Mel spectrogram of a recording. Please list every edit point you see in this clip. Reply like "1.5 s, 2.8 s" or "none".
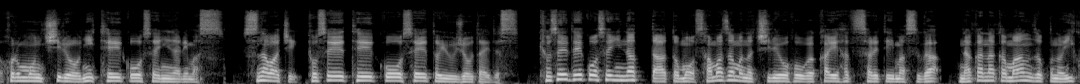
2.3 s, 5.3 s, 9.5 s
